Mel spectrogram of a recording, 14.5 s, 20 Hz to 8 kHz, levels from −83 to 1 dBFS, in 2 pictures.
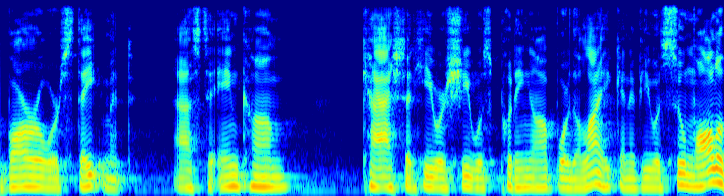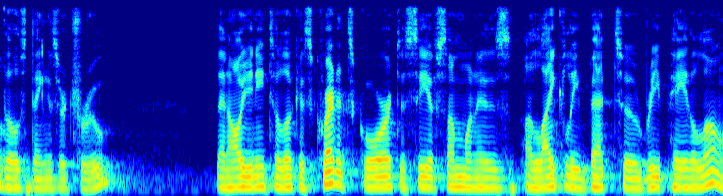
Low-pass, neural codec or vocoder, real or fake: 7.2 kHz; codec, 16 kHz, 16 kbps, FunCodec, trained on Chinese and English, 50 frames a second; fake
